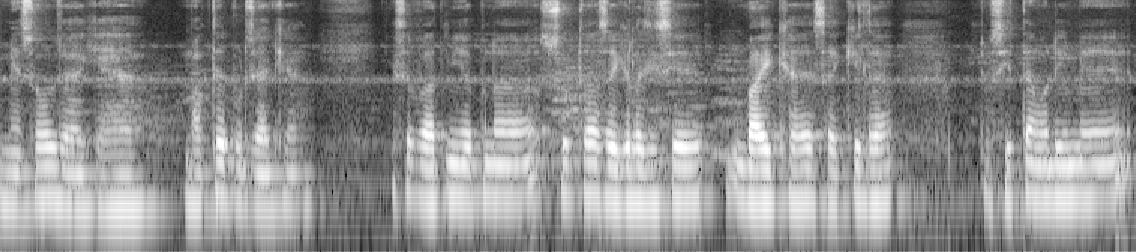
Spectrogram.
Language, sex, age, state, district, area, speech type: Maithili, male, 18-30, Bihar, Sitamarhi, rural, spontaneous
